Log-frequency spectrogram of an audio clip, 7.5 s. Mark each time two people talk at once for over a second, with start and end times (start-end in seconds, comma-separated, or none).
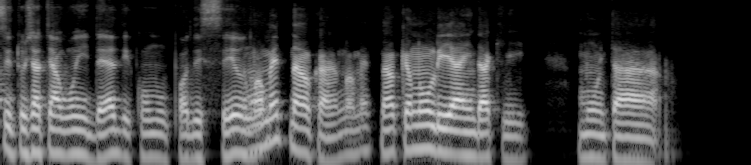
none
